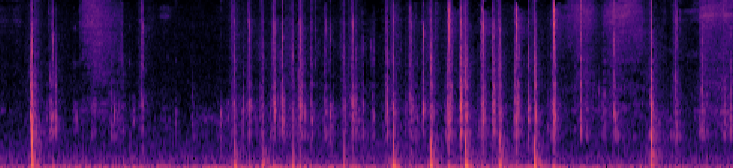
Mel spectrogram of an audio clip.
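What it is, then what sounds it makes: Plastic gaming keypad, keys pressed. A small, hollow, backlit plastic Razer Tartarus Chroma gaming keypad has its keys pressed with fingertips and long nails. The result is a quick, uneven run of short, sharp, bright clicks and taps that die away almost instantly over a steady low rumble.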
